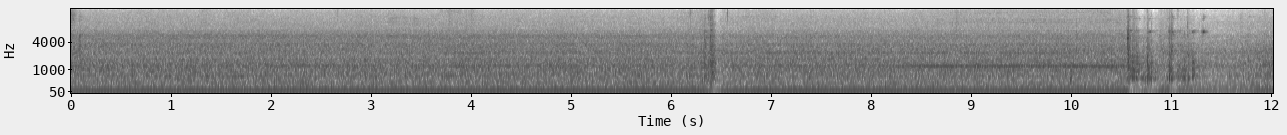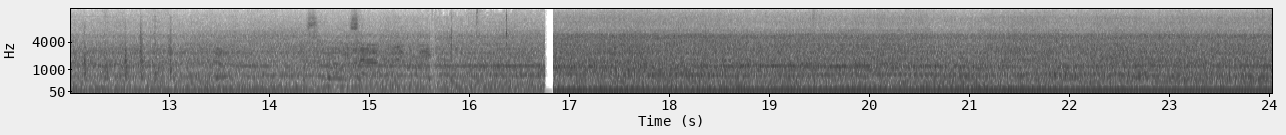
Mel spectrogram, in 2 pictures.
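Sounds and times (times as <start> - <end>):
skid steer engine droning: 0.0 - 24.0
steady whine: 7.7 - 24.0
knock and clunks: 10.6 - 13.2.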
